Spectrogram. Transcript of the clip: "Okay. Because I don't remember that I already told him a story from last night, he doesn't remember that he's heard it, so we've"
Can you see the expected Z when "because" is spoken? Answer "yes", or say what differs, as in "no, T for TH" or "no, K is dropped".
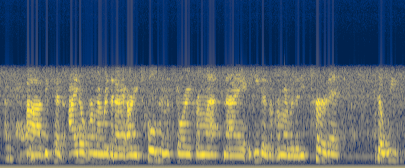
yes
